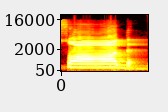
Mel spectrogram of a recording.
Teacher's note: اس کو سین کی آواز میں ساد بھی نہیں پڑھنا، اس کو پڑھنا ہے صاد، صاد۔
